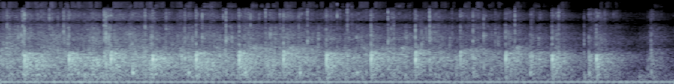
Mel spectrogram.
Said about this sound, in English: I want to give them a round of applause as well for helping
